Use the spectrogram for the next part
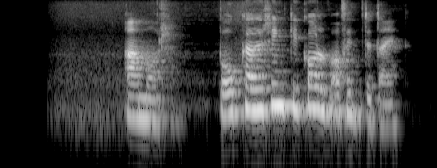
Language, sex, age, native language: Icelandic, female, 50-59, Icelandic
